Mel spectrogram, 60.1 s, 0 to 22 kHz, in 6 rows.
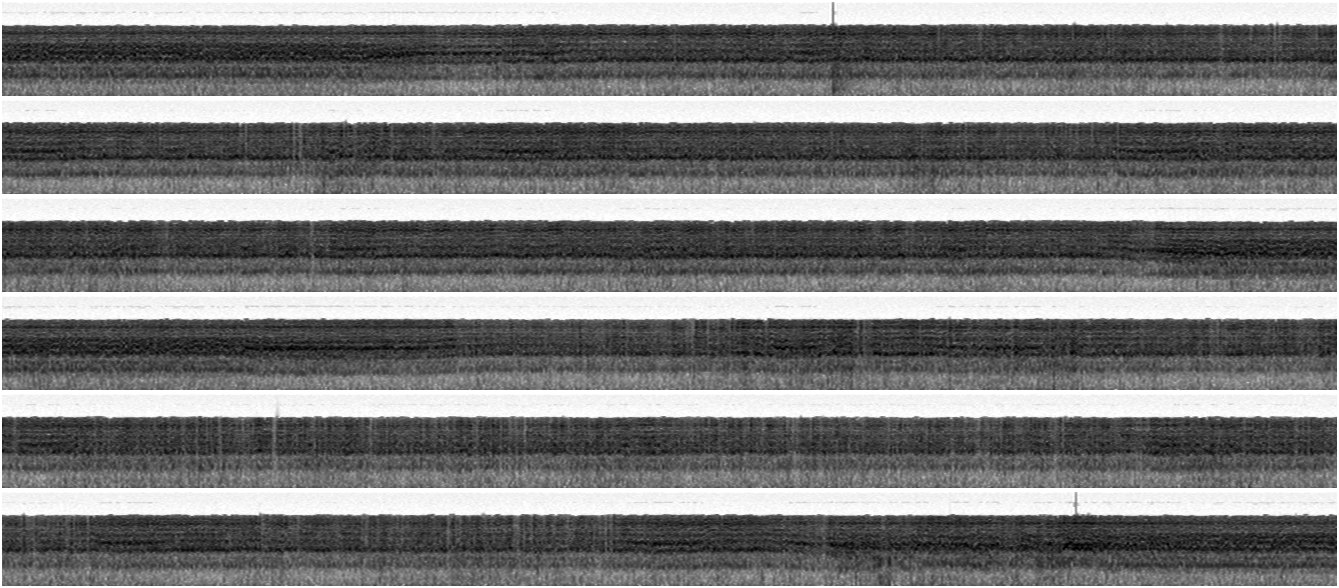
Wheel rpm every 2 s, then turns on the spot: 190, 200, 220, 230, 230, 230, 230, 230, 230, 230, 230, 230, 230, 230, 210, 200, 200, 230, 220, 230, 220, 230, 230, 240, 230, 230, 230, 230, 210, 220.
none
